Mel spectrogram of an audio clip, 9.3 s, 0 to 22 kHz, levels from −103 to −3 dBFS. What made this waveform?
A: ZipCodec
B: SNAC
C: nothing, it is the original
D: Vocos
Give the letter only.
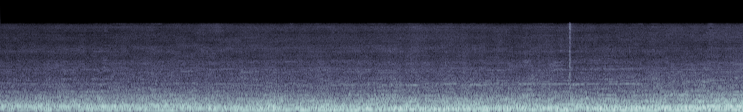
B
